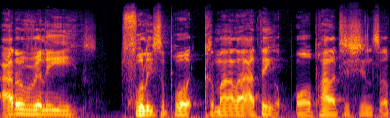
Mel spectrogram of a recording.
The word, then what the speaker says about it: Kamala: So no matter what, the electoral votes are going to go to Kamala. You still said it wrong. But You still said it wrong. Kamala.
